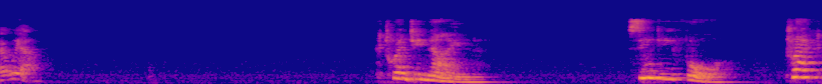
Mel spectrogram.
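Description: A woman speaks calmly nearby, in short phrases with pauses.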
